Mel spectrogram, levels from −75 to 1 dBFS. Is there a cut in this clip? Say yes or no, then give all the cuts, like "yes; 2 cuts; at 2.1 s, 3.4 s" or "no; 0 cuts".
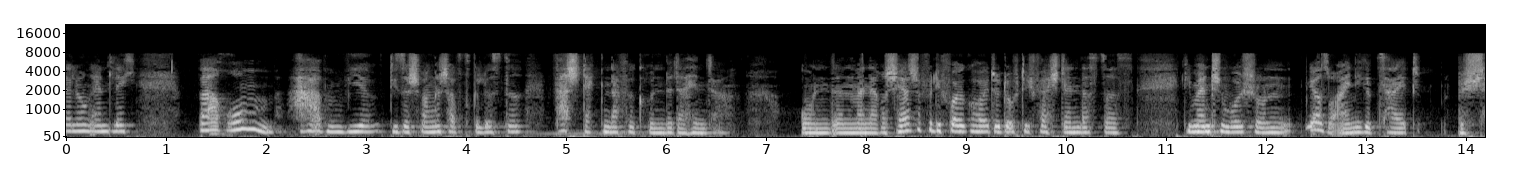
no; 0 cuts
